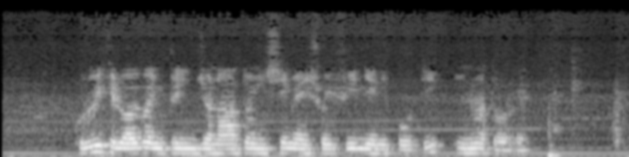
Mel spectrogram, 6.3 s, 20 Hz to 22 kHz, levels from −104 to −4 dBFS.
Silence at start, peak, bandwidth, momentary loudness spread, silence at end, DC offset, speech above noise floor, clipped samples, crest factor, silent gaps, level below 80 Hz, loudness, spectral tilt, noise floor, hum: 0.05 s; -2 dBFS; 9.2 kHz; 12 LU; 0.1 s; under 0.1%; 26 dB; under 0.1%; 14 dB; none; -38 dBFS; -17 LUFS; -9 dB/octave; -42 dBFS; 60 Hz at -30 dBFS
